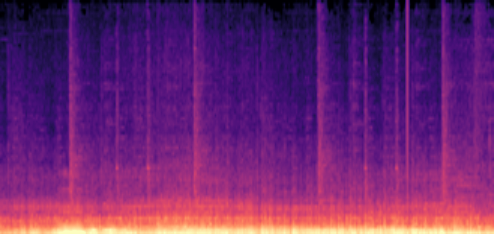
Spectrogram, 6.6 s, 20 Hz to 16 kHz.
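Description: KTM RC 390's single-cylinder engine under way in gear, heard over heavy wind noise on a helmet-mounted action camera. About a second in its note dips briefly and recovers, then climbs slowly for several seconds as the bike pulls.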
